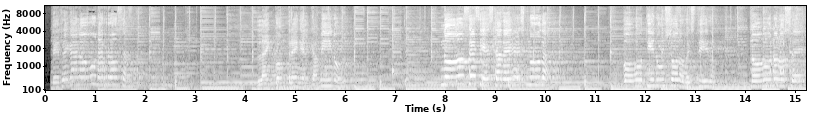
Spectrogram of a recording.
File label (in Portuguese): Dia das Maes pra madrinha, M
